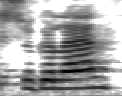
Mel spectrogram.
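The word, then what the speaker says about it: 苏格兰: of Great Britain um I think if my pronunciation is correct you would say Sugarland um for Scotland the name in in Chinese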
